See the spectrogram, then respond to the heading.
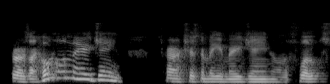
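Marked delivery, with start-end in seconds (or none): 0.4-1.2 high, urgent mock call; heroic call. Spider-Man calling to Mary Jane on the floats, urgent. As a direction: imitate a hero calling up to someone.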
